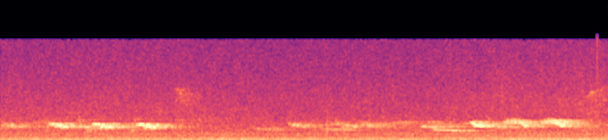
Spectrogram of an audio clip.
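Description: Black paradise flycatcher calling: two runs of scratchy, chattering notes, a short one about half a second in and a longer one from about three seconds in, over a faint steady outdoor background.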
